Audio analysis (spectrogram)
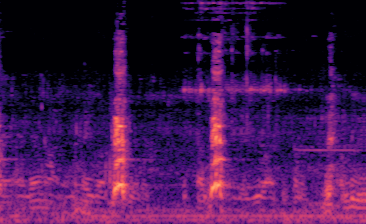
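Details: Standard Poodle in Ketchum, near Sun Valley, Idaho, giving two short, sharp barks about a second apart, then a fainter third, over low talking and household background.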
